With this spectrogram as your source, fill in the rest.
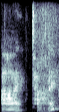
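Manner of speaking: tie with a long I, like "eye". Shown as a demonstration. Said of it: "Let's read it with long I".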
